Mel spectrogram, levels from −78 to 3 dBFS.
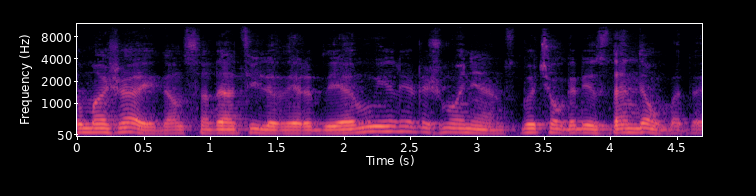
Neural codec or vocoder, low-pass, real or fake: codec, 24 kHz, 0.9 kbps, WavTokenizer, medium speech release version 2; 10.8 kHz; fake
